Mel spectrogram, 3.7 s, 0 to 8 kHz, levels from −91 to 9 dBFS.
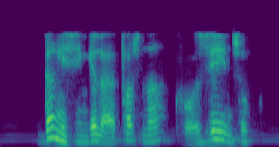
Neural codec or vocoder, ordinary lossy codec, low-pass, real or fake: codec, 16 kHz, 4 kbps, X-Codec, HuBERT features, trained on balanced general audio; AAC, 16 kbps; 7.2 kHz; fake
